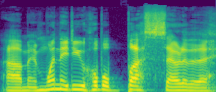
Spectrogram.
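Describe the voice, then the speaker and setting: A man's voice: on the high side, brisk, fairly bright tone, dry recording, clean studio sound. A man hosting a podcast, recapping an episode in a rambling, playful way and acting out lines of dialogue. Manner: rambling, playful, acts out quotes. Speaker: podcast host. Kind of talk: casual chat recapping an episode.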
